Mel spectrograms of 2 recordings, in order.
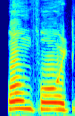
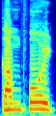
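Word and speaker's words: comfort: नहीं बोल देना है, कॉम्फोर्ट या कंफोर्ट नहीं, फर्ट होता है ये, कंफर्ट।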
